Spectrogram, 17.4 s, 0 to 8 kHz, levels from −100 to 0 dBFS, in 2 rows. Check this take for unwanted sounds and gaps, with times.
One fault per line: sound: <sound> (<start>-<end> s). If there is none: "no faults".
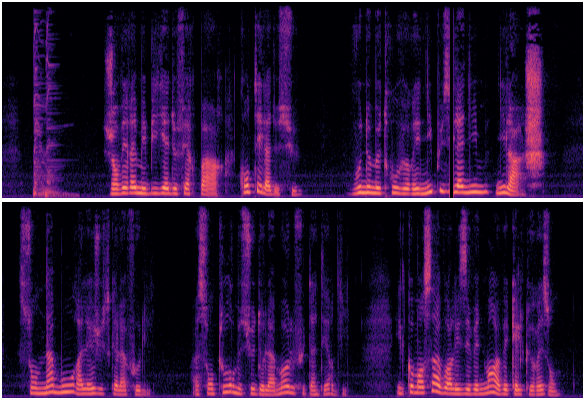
sound: thud (0.5-1.2 s)
sound: dropout (6.7-6.8 s)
